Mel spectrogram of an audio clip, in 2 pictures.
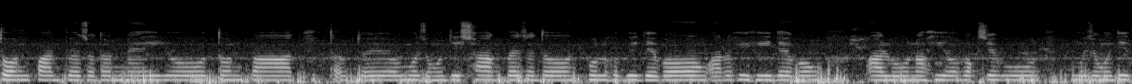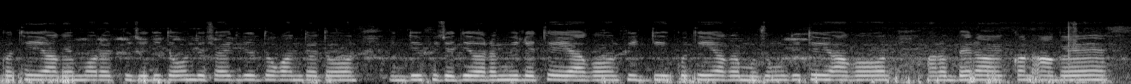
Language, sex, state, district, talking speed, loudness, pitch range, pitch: Chakma, female, Tripura, Dhalai, 125 wpm, -18 LUFS, 200-205 Hz, 200 Hz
